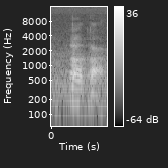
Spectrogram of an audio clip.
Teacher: Si digo papa, papa, y quiero decir que es mi papa, alargo la vocal final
